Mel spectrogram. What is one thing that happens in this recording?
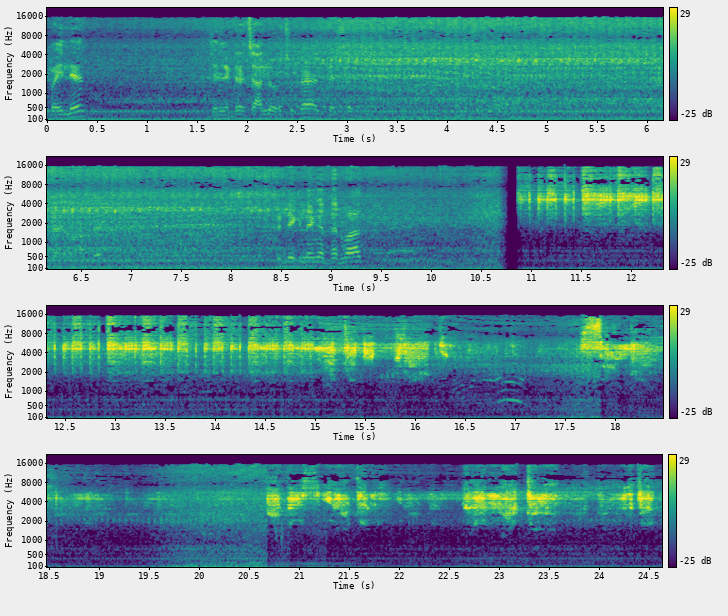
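Loud music with a heavy bass plays from big loudspeakers.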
